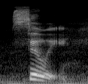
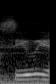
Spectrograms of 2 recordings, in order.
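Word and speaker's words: Seelie: And that's where it took the final step to becoming simple-minded, and the modern English silly.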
